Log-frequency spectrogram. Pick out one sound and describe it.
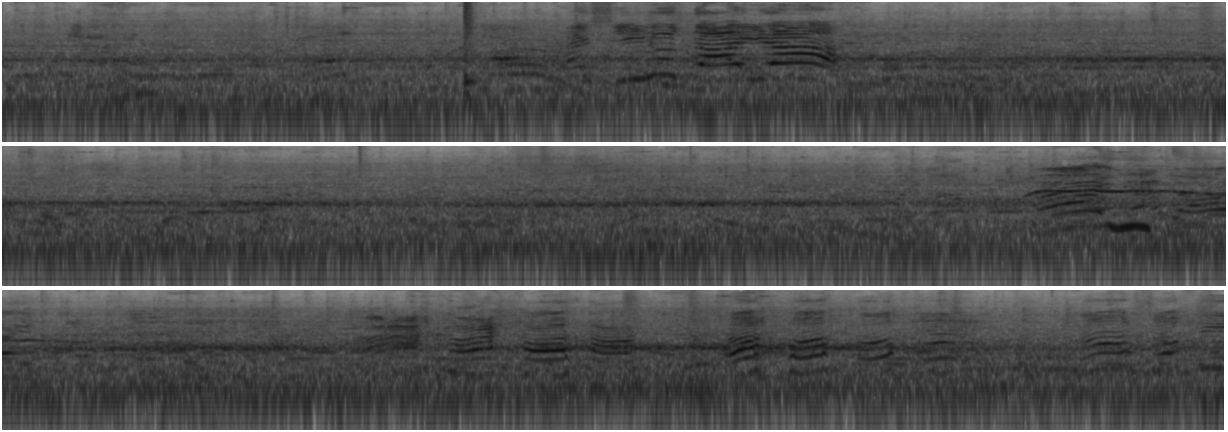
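A racing arcade game plays a droning engine roar through loudspeakers.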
